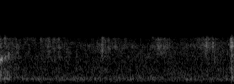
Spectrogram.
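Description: Faint steady background noise, with a few soft ticks about a second in and again shortly after.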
